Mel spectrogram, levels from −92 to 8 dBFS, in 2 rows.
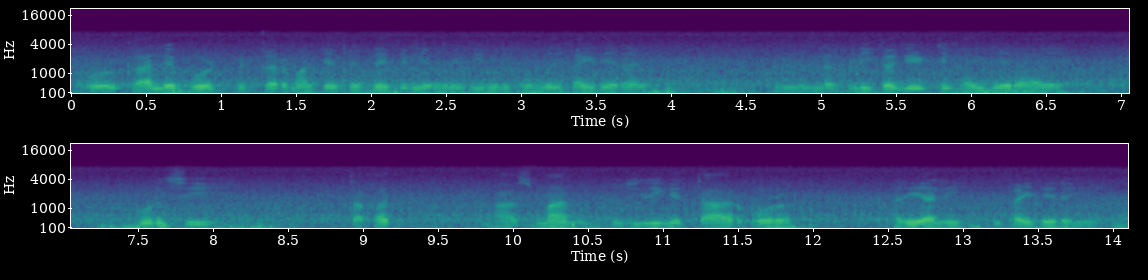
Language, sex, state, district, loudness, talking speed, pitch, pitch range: Hindi, female, Goa, North and South Goa, -29 LUFS, 130 wpm, 110 Hz, 100-115 Hz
